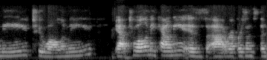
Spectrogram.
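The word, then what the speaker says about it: Tuolumne: with madira County yes that is correct uh talami County like f me toam yeah talami county is uh represents the northern entrance so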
